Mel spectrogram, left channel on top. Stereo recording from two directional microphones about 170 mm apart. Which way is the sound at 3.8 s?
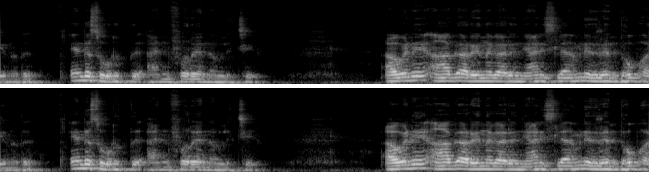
20° left (ahead or behind).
